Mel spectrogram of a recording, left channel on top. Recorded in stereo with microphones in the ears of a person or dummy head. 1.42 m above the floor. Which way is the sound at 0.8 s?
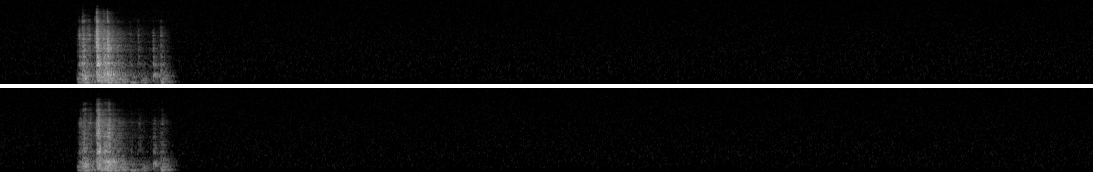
40° left (ahead or behind).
